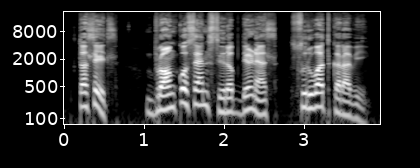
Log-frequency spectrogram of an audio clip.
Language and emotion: Marathi, neutral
